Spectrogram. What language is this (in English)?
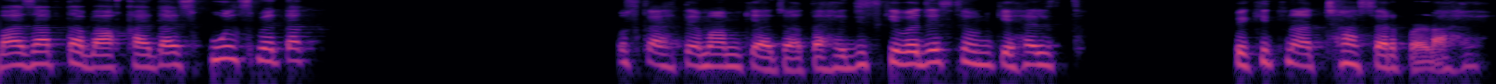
Urdu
